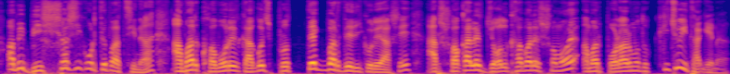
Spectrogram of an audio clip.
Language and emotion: Bengali, angry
